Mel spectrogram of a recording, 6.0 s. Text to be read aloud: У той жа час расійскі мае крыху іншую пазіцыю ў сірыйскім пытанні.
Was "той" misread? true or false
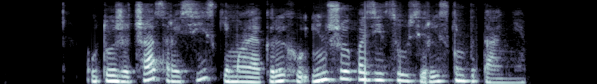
false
